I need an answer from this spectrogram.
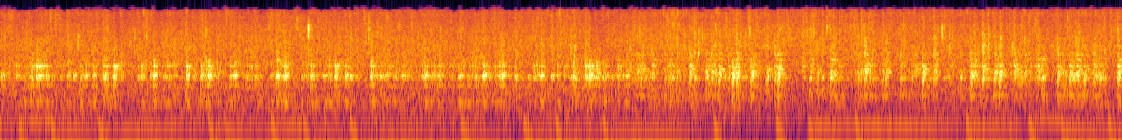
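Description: Heavy rain pouring down, a dense, steady crackling patter of drops hitting the ground and roofs, with a low rumble beneath.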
